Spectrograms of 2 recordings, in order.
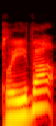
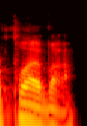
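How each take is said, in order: First: First vowel of Pleva like "flea"; long E in Pleva. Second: First vowel of Pleva like "bed"; short E in Pleva. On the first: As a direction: say Pleva as PLEE-vuh. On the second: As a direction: say Pleva as PLEV-uh. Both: Shown as a demonstration. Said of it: "Pleva, shorty".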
